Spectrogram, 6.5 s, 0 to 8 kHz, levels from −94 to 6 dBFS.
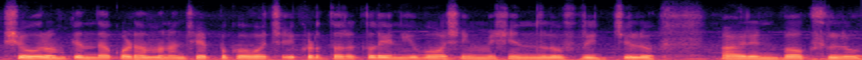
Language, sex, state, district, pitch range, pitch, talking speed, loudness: Telugu, female, Andhra Pradesh, Chittoor, 185-195 Hz, 190 Hz, 155 wpm, -16 LUFS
